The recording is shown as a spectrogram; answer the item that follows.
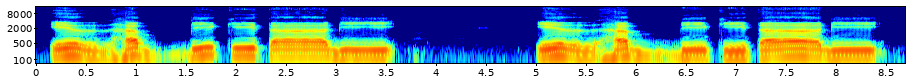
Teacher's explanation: Yang pertama hilang suara pantulannya karena sudah dileburkan, dimasukkan, digabungkan ke ba yang kedua yang bertasdid. Kemudian untuk idgham ba ketemu ba ini tanpa disertai gunnah juga.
